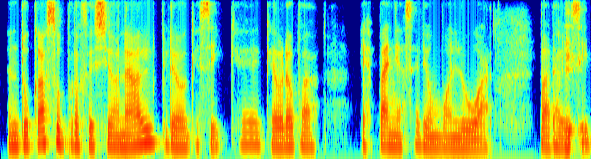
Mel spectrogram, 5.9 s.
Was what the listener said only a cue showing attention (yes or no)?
no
